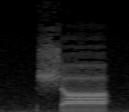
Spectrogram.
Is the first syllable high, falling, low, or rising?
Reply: high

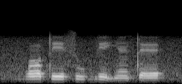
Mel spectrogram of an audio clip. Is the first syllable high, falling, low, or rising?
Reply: high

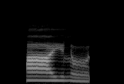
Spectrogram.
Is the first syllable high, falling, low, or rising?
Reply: high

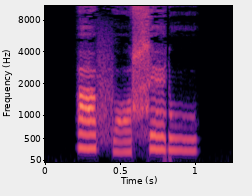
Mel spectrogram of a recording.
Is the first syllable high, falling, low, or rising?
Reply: high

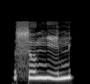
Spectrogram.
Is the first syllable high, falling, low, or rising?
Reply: high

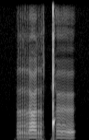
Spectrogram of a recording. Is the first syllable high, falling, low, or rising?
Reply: high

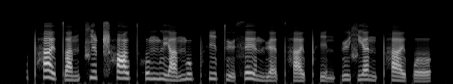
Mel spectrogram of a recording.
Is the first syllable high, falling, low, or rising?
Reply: falling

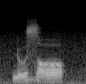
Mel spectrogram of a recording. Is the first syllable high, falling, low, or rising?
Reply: rising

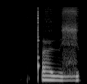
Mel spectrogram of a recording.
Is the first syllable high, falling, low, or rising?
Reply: low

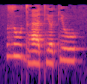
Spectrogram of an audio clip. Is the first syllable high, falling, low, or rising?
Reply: high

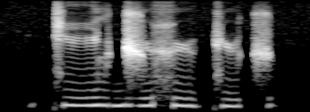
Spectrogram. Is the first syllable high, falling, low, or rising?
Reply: high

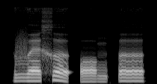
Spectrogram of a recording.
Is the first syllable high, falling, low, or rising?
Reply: low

